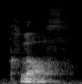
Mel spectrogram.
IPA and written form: klɒθ (cloth)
